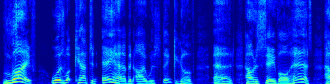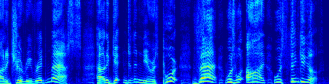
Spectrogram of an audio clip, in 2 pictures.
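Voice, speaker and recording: A streamer voicing a stern, fiery old sea captain who preaches and scolds loudly. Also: big pitch swings, slow pace, no echo, clean studio sound. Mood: fiery, indignant. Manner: booming, preachy, indignant.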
